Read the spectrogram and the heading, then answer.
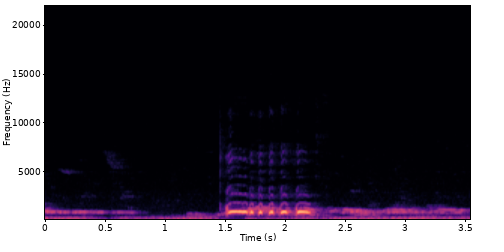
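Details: Zebra dove (perkutut) of the Majapahit line, a fighter singer that sets other birds cooing: a single loud burst of about six rapid throbbing coo notes, with distant doves and low background rumble.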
